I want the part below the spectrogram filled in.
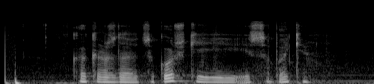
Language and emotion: Russian, neutral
